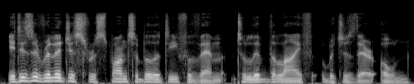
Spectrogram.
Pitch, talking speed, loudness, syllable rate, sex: 110 Hz, 215 wpm, -20 LUFS, 6.0 syllables/s, male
